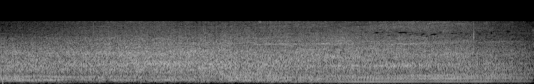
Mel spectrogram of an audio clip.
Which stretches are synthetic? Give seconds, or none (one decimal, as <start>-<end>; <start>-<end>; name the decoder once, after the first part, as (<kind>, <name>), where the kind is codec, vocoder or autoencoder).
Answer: 0.0-3.2 (vocoder, Vocos)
